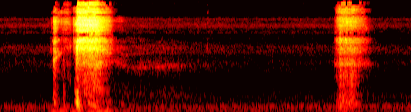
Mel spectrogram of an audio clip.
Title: Waves of allergy sneezes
